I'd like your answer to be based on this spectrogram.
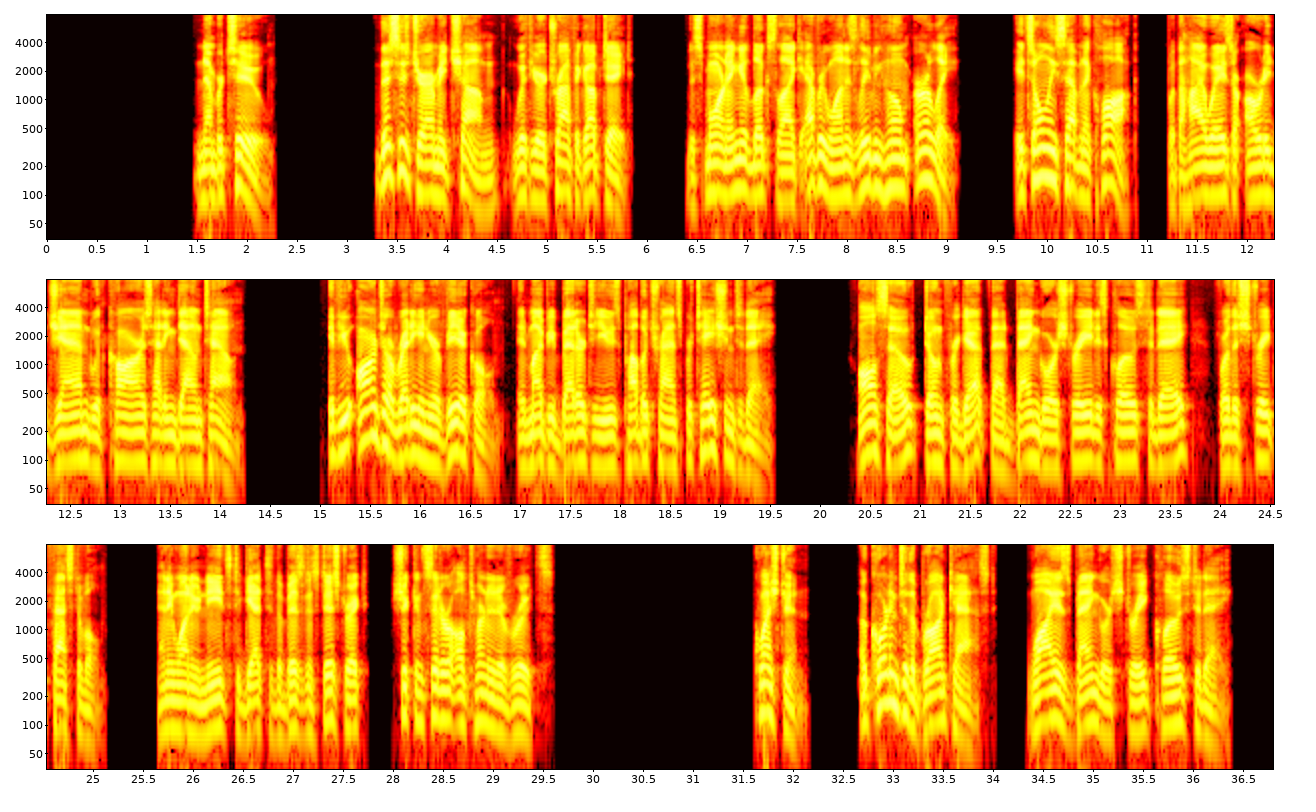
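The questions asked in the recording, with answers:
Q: According to the broadcast, why is Bangor Street closed today?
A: Because of the street festival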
